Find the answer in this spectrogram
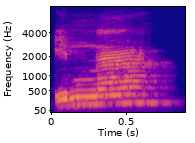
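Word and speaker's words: إنّ: Yang pertama inna, ini ada tasdid, dibacanya inna artinya sesungguhnya.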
